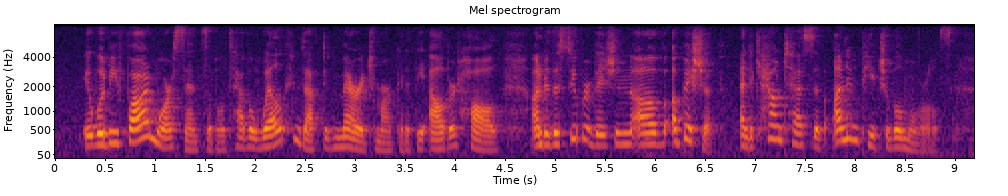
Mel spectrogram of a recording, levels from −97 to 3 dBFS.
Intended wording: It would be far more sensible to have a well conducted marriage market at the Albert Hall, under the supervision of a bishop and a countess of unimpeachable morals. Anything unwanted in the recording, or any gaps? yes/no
no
